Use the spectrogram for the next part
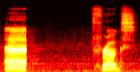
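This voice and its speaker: Bright-voiced Australian man, dry jokes. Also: mid-range voice, monotone, very slow, clear, resonant tone. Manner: dry, jokey asides. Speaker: co-host. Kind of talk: casual chat while drawing.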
